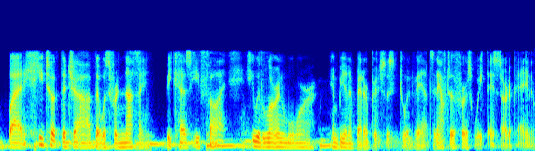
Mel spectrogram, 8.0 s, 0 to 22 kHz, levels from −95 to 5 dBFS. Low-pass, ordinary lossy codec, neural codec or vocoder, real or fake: 5.4 kHz; AAC, 48 kbps; codec, 16 kHz, 2 kbps, X-Codec, WavLM features, trained on Multilingual LibriSpeech; fake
